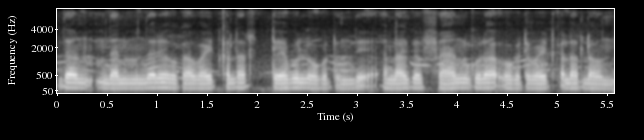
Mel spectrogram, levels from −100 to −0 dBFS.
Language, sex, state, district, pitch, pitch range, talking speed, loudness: Telugu, male, Andhra Pradesh, Sri Satya Sai, 120 Hz, 115-125 Hz, 185 wpm, -18 LUFS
